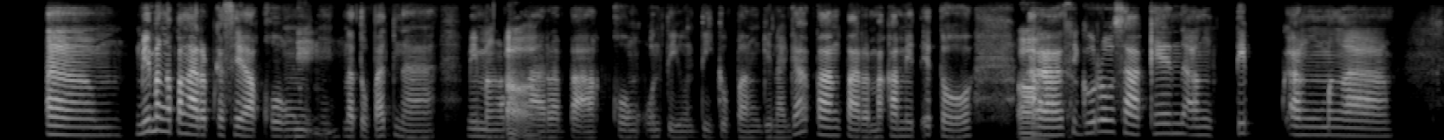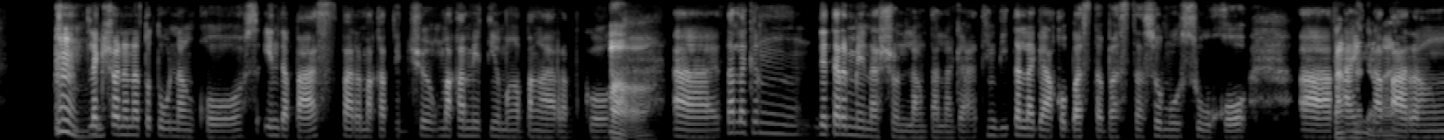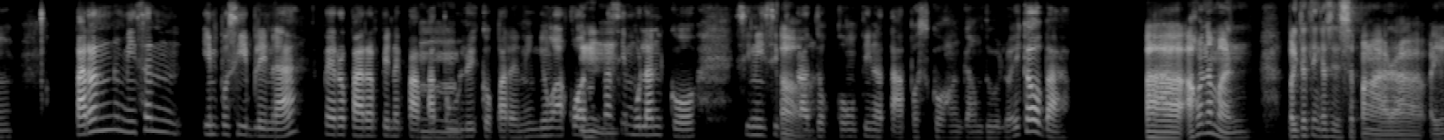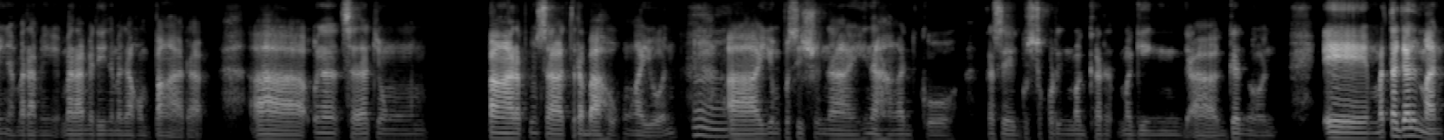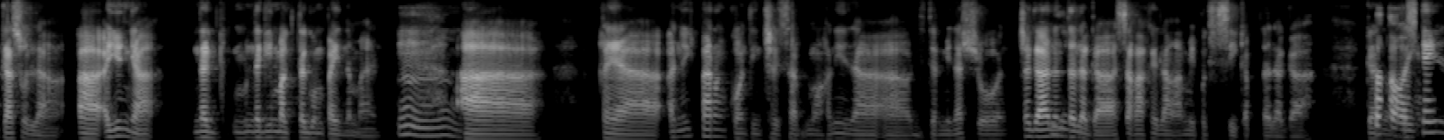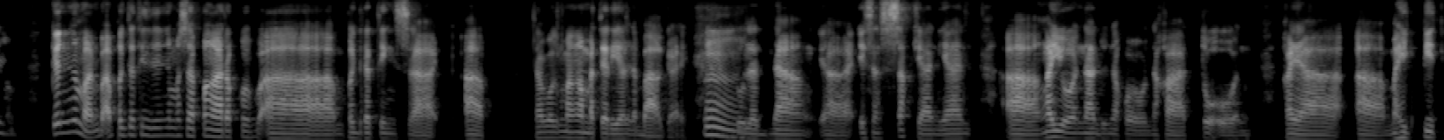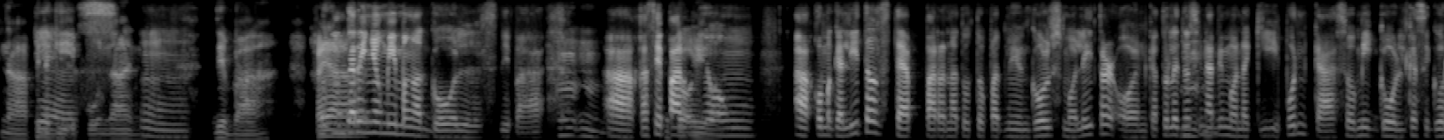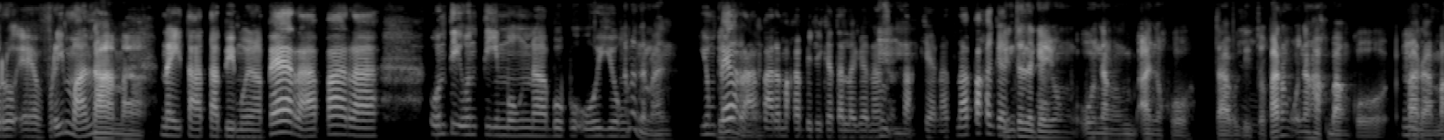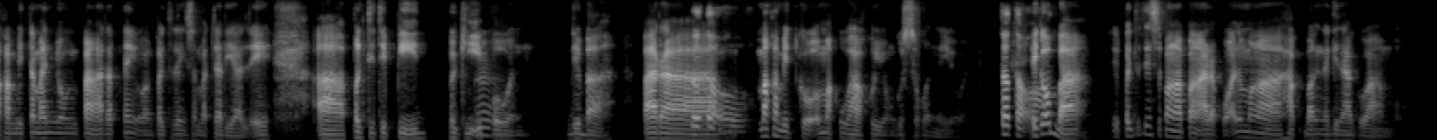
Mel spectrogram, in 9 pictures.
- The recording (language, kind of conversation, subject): Filipino, unstructured, Paano mo balak makamit ang mga pangarap mo?
- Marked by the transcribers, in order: other background noise; tapping; throat clearing; tsk; "matagumpay" said as "magtagumpay"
